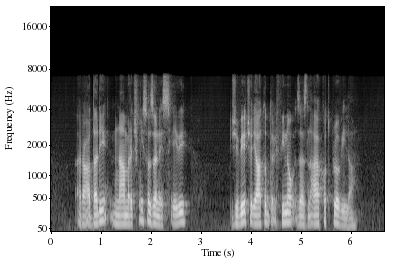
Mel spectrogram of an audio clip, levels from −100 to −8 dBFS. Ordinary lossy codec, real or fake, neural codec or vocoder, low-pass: none; fake; codec, 16 kHz, 2 kbps, X-Codec, HuBERT features, trained on LibriSpeech; 7.2 kHz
